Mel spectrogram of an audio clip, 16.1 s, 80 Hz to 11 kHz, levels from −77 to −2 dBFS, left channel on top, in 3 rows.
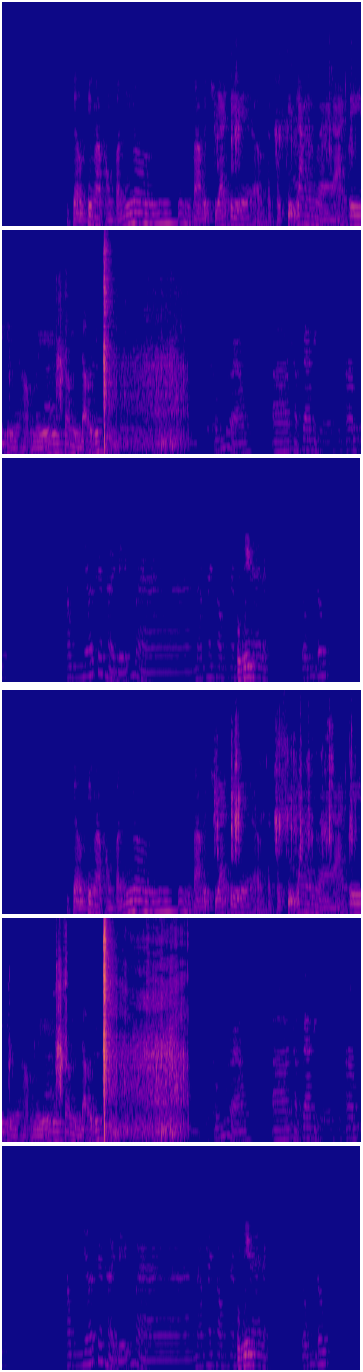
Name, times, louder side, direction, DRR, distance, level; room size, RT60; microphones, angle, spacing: voice 1, 0.9-7.0 14.3-14.7, left 1 dB, 10° left, 0.7 m, -53 dB
sound 1, 3.2-5.5 5.9-6.0 6.1-6.4 6.9-8.2, right 13 dB, 60° right, 0.4 m, -39 dB
Speech, 4.3-11.0, left 1 dB, 40° left, 3.0 m, -71 dB
voice 2, 8.5-9.1 9.4-10.1 10.5-10.8 11.7-14.7 15.2-15.7, right 1 dB, 10° right, 1.4 m, -61 dB
11.5 x 4.8 x 5.4 m
head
